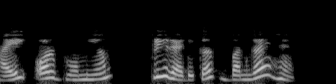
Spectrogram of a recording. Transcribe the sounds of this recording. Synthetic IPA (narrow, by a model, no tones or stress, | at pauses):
aːɪlɔːɾbɾoːmijəm | fɾiːɾɛːɖɪkəlzbɐnɡɐeɦɛ̃ː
